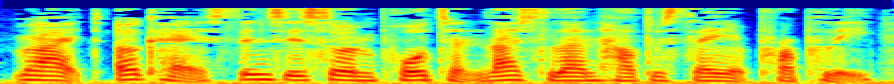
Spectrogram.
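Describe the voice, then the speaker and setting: A woman from Taiwan leads a Chinese lesson, pronouncing each word slowly and carefully. Her voice sits a little low, and the close-mic recording is dry and slightly muffled. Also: expressive, slightly rough, no echo. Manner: slow, careful pronunciation drills. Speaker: Chinese language teacher and host. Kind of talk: scripted language lesson podcast.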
